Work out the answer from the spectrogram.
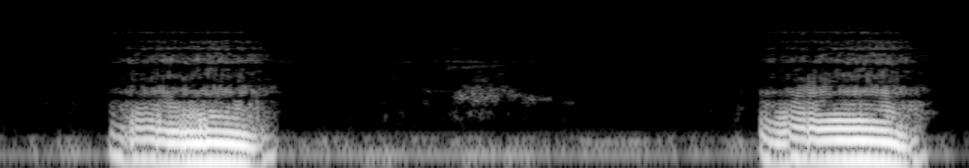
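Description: Two loud, low, vibrating snores about four seconds apart, with a soft out-breath between them in a quiet room. Ordinary snoring in sleep.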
